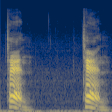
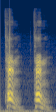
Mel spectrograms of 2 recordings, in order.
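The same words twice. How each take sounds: First: "텐" drawn out, gliding down into a long n; correct pronunciation. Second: "텐" short and loud as one Korean block; wrong one-syllable reading. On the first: Teacher modeling the accurate word, falling two-part glide. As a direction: stretch "텐" as te-en in a falling slide. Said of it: "이렇게 잡으면은 정확한데". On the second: Teacher rejecting the Korean habit, short wrong syllable. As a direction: punch out "텐" without gliding. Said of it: "이게 아니고요". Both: Shown as a demonstration.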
